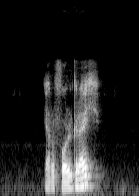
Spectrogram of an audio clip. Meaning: successful
- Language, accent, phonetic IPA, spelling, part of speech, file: German, Austria, [ɛɐ̯ˈfɔlkʁaɪ̯ç], erfolgreich, adjective, De-at-erfolgreich.ogg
